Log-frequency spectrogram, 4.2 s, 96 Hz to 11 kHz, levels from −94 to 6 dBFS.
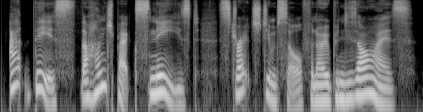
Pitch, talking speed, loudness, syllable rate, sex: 180 Hz, 155 wpm, -19 LUFS, 4.5 syllables/s, female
